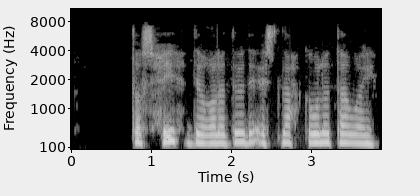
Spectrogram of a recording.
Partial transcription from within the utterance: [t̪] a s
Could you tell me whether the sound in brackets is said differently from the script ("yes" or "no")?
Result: no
